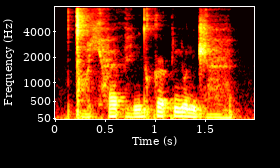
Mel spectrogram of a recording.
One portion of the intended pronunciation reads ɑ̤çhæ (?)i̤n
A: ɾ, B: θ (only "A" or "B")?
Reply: B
